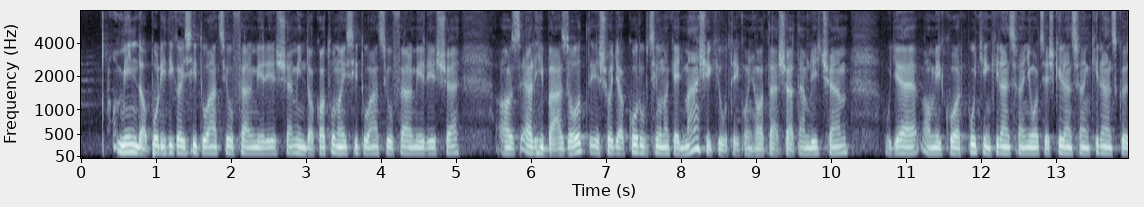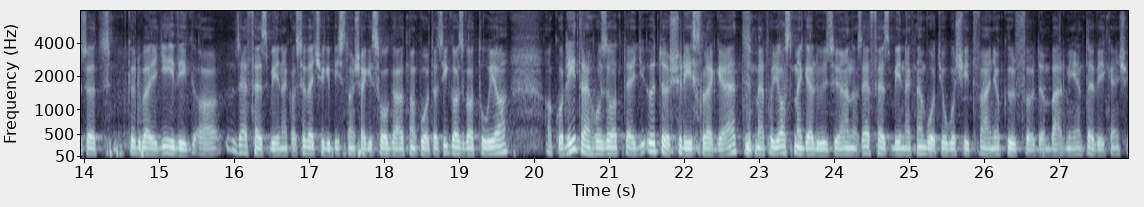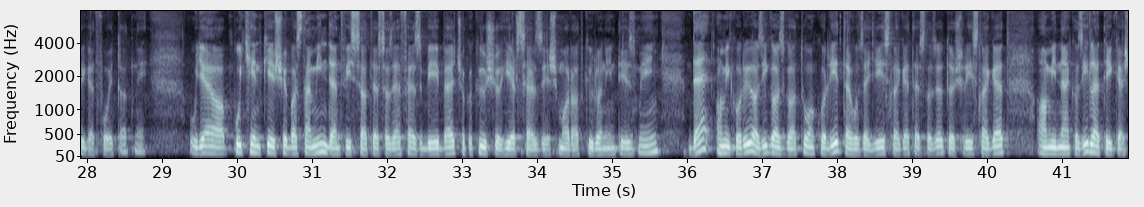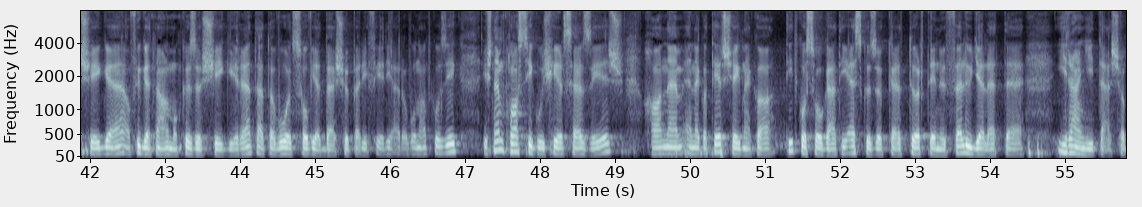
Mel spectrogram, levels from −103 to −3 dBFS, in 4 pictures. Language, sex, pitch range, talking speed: Hungarian, male, 110-125 Hz, 125 wpm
